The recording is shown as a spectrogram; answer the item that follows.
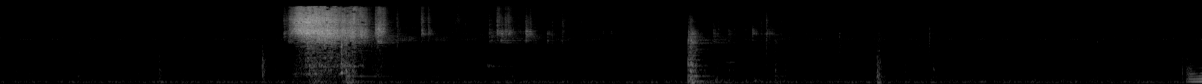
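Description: Plastic food-dehydrator trays being lifted off and handled. A loud rattling scrape comes about three seconds in, then lighter plastic clicks and knocks.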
